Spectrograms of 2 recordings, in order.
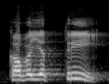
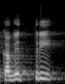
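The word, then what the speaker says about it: कवयित्री: ठीक से लिखा है कवियत्री शब्द होता है हम लोग उच्चारण करते हैं कवित्री तो जैसा हम सुनते हैं वैसा लिख दिया ये हमारी गलती थी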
